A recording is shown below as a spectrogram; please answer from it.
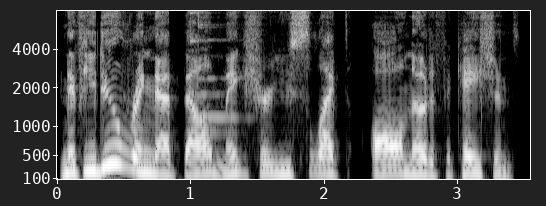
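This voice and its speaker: Higher-pitched man, conversational reviewer. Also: lively intonation, a little fast. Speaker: host of a tabletop game review channel. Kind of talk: conversational video product review.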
